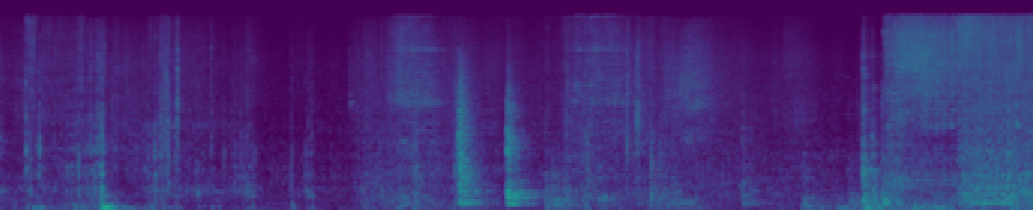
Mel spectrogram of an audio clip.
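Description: A few knocks and rubbing sounds from handling, then near the end the shower is turned on and water starts running with a loud, steady hiss.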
